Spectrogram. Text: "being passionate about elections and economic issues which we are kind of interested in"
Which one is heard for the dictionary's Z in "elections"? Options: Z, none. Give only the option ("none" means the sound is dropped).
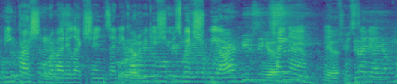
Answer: Z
